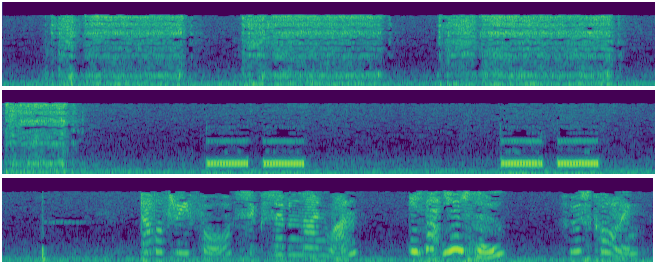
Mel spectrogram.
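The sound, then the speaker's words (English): Telephone dialing, redialing a number that had been engaged for a long time, gives way to the double-pulse ring tone, buzzing twice in pairs down a phone line before a voice picks up and starts talking. “That number's been engaged for ages. Nobody can be that popular. I wonder if her number's been changed. I think I'll try again.”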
